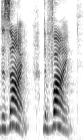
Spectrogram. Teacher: syllable started with a consonant like design divine and so on so we have to put the stress on the second syllable not the first syllable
